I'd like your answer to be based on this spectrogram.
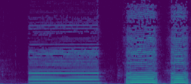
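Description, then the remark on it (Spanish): A junior practice chanter sounds a reedy, duck-like buzzing tone: one long steady note, then two shorter squawking notes that scoop up and drop in pitch, fairly loud with no talking. “Después por eso te trajimos un Chanter Junior. Porque sí, este dame tono.”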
